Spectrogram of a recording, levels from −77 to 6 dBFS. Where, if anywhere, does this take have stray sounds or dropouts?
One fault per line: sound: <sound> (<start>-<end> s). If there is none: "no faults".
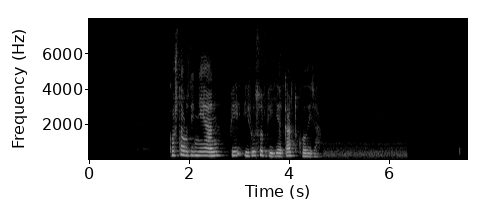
no faults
